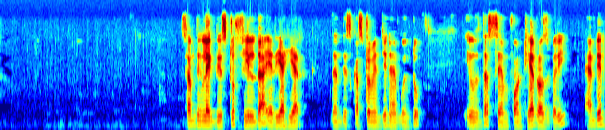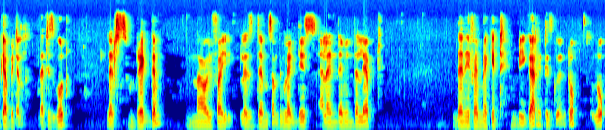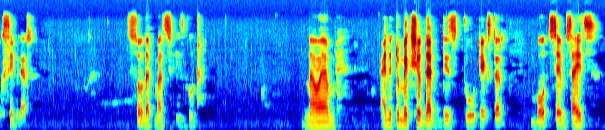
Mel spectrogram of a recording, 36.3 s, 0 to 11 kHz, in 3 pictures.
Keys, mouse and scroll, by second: 0.3 shift+Down, 0.8 shift+Down, 0.9 shift+Down, 3.1 alt+scroll down 1, 4.0 alt+scroll down 1, 5.0-5.4 alt+scroll up 1, 5.7-7.4 drag, 8.8 right click, 10.7 click, 12.8 right click, 13.6 click, 14.3-14.6 alt+scroll up 1, 15.1 click, 19.3-19.9 alt+scroll up 1, 19.9 click, 21.6 shift+click, 23.8 alt+scroll down 1, 24.5 click, 25.1-25.5 alt+scroll down 1, 26.2-28.5 drag, 28.6 shift+click, 30.6-31.7 shift+drag, 32.3-32.7 alt+scroll up 1, 34.1-36.3 drag.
